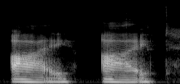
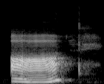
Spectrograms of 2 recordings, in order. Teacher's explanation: I start with a vowel that's open and my tongue is down, and then I close and relax. I. The error that I will hear sometimes on words with the I diphthong vowel, is that people will just do the first part, ah, and they won't close and they won't hold that long enough.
